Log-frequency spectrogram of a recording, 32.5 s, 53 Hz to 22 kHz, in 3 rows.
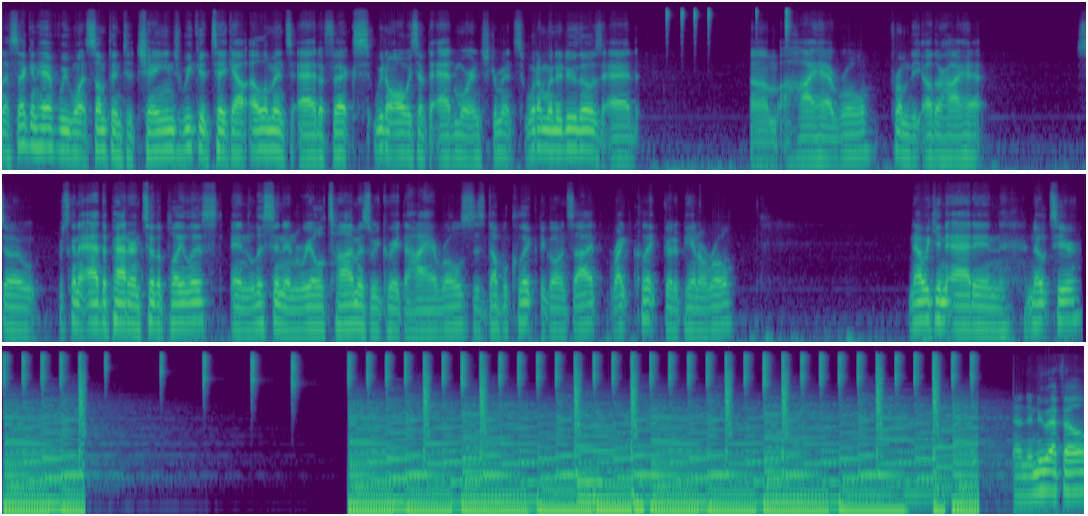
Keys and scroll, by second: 2.1 super+s, 12.6 super+b.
